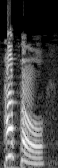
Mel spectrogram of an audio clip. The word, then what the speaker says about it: purple: 紫罗兰是花的名字，而色彩学上的紫色则是单词 P-E-R-P-L-E purple purple。 U-R 这个字母组合读音呢是长元音紫色 purple。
